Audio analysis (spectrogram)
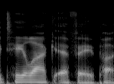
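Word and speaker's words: Teaghlach Phabbay: Tilak Fabe, you pronounce it. Roughly Talak Fa Pi.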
